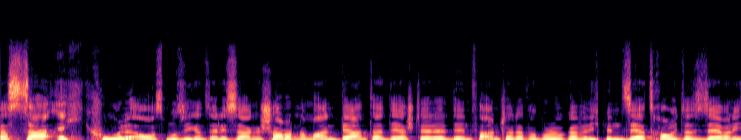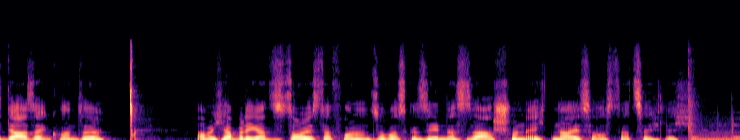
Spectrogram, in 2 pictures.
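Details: Adult male speaker; Normal fluent speech.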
